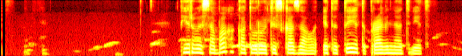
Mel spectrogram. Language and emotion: Russian, neutral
